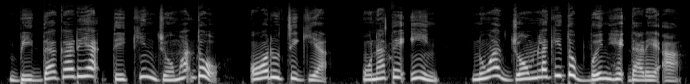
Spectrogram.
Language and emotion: Santali, disgusted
